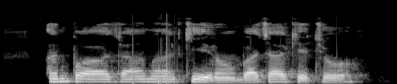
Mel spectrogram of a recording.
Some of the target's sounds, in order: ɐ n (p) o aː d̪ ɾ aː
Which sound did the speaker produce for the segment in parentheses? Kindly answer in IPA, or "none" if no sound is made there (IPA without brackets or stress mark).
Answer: p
